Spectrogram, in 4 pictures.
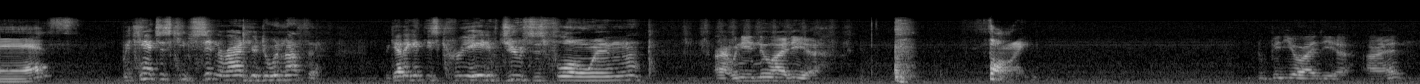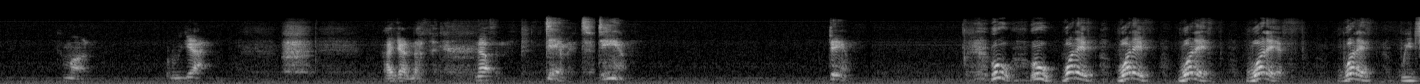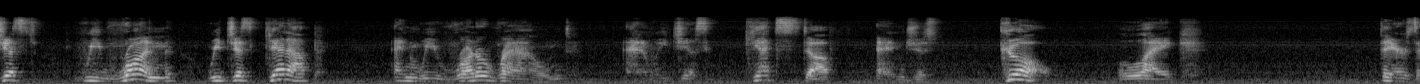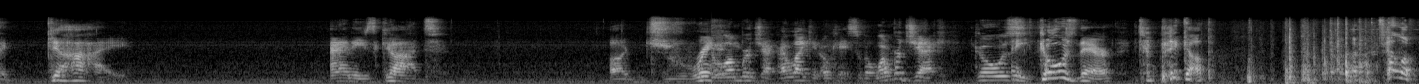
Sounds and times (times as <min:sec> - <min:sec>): Speech: 0:00.0 - 0:03.3, 0:03.9 - 0:06.5, 0:07.1 - 0:08.4, 0:09.8 - 0:10.4, 0:12.6 - 0:14.1, 0:14.8 - 0:15.2, 0:15.9 - 0:16.4, 0:18.0 - 0:20.6, 0:22.5 - 0:22.8, 0:23.9 - 0:31.7, 0:32.3 - 0:37.8, 0:38.4 - 0:39.0, 0:39.6 - 0:40.5, 0:42.2 - 0:43.9, 0:45.9 - 0:47.1, 0:48.7 - 0:54.8, 0:56.1 - 0:56.7.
